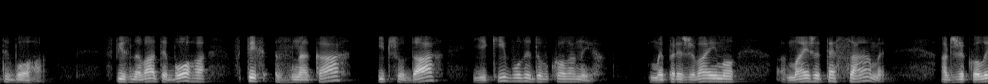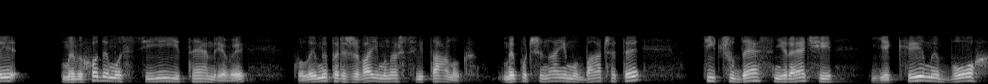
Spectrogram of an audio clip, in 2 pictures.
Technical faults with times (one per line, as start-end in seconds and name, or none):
none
